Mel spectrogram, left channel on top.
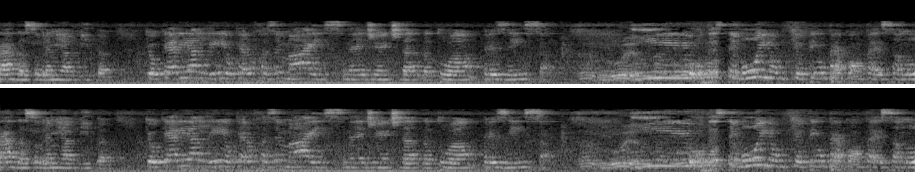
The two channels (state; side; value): normal; both; correlation 0.39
